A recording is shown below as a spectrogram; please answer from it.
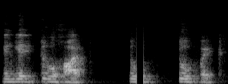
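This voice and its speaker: A man's voice: medium pitch, steady tone, moderate pace, slight background noise. A man with an Indian accent, casually chatting with viewers while cooking on a live stream. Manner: easygoing, chats with viewers while working. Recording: roomy sound, mic at a distance.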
